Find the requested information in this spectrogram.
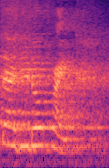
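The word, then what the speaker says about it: pteridophyte: P silent here, याद रखना, पी में साइलेंट हियर ऐसे रहता है।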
